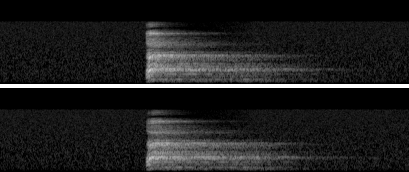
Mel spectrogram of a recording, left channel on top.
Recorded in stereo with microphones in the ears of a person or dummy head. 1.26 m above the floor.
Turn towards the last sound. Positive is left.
turn(degrees=65)  # may be behind; listen again after turning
